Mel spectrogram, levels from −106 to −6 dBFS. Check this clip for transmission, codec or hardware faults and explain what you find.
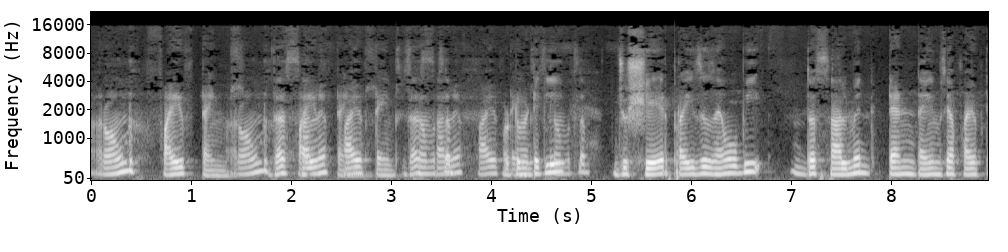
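There's one fault here, a doubled audio track, running from 1.35 s to 4.99 s. A second full-band copy of the sound sits about a second and a half behind the original, roughly 5 dB quieter. It's likely the same audio being captured again through a slower path, or an edit leaving two copies out of step. There's no decay or room colour on the copy, and it cuts in and out abruptly at both ends.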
